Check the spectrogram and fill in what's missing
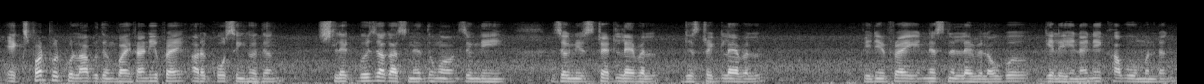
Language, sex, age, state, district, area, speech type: Bodo, male, 45-60, Assam, Kokrajhar, rural, spontaneous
